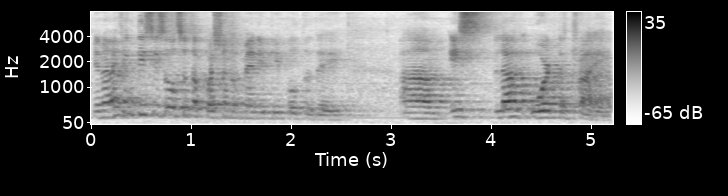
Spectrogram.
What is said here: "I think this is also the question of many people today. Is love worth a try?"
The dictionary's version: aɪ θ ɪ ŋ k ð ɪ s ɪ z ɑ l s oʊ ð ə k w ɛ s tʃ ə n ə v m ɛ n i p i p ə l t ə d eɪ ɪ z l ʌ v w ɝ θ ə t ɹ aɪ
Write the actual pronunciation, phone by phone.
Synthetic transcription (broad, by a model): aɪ θ ɪ ŋ k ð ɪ s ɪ s ɑ l s oʊ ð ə k w ɛ s tʃ ə n ə v m ɛ n i p i p ə l t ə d eɪ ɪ s l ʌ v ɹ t ə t ɹ aɪ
